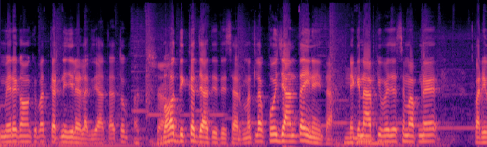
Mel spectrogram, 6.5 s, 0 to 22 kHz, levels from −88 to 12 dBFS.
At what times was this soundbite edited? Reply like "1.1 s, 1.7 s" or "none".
none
